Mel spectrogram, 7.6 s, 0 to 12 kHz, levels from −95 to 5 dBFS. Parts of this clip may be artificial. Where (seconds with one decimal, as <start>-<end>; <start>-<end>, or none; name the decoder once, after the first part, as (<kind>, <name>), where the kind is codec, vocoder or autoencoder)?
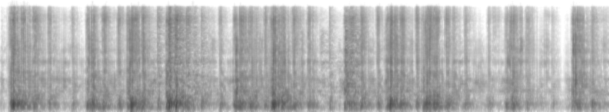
0.0-1.9 (vocoder, BigVGAN v2); 2.6-4.0; 4.5-7.6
